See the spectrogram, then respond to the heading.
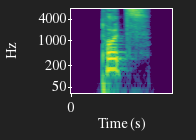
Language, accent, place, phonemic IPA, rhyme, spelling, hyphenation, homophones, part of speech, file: German, Germany, Berlin, /pʊt͡s/, -ʊt͡s, Putz, Putz, Putts, noun, De-Putz.ogg
- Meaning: 1. plaster, render applied to buildings (mixture for coating walls and ceilings) 2. one's groomed appearance, including jewelry and accessories 3. decoration, awards 4. cleaning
